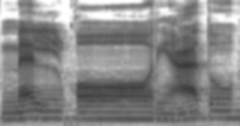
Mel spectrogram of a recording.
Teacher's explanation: میم لام زبر مل قاف الف زبر قا را زیر ری، یہاں را ہمیشہ باریک ہوگی، زیر آ گئی ہے.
